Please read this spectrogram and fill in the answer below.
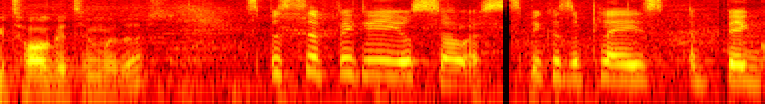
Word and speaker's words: psoas: And psoas is spelled with a P. That's Silent my P.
